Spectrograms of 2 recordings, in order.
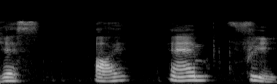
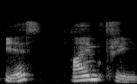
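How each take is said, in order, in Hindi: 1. 'I am' पूरा, दो शब्दों की तरह बोला जाता है। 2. 'I am' छोटा होकर 'I'm' बोला जाता है। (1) "पूरा जुमला कहते हैं" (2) "आई एम को शॉर्ट करके आई एम"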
